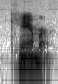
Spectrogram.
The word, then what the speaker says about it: Camera: program is camera camera yes rhymes with hammer right and so so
